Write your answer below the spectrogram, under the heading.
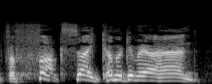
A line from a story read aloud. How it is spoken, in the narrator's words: he shouted to Martin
